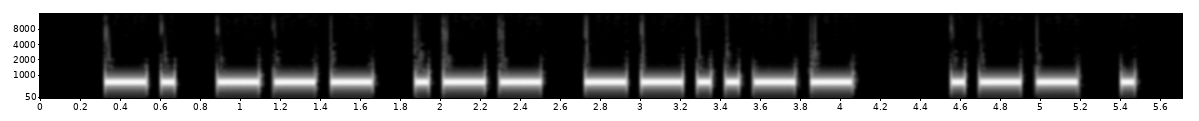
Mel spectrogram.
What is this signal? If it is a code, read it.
Morse code, heard as a keyed tone, about 17 wpm, 700 Hz. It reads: NOW, WE
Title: Sentences from Top 1000 Words - Review Part 6 - 17wpm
